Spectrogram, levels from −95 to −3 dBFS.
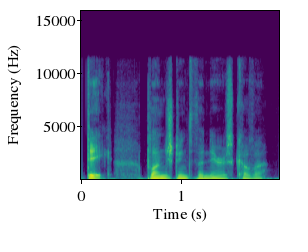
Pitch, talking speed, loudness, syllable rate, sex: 105 Hz, 180 wpm, -20 LUFS, 7.5 syllables/s, male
